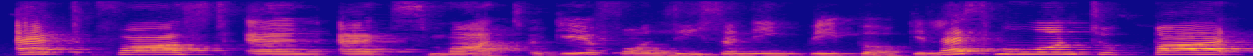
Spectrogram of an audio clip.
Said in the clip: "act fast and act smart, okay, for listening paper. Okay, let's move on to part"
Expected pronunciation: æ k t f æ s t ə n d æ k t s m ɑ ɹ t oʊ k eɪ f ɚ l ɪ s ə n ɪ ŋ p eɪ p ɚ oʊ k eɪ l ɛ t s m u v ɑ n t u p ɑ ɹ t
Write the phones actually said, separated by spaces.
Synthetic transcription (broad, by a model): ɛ k t f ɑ s t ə n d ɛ k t s m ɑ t oʊ k eɪ f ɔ l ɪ s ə n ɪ ŋ p eɪ p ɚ oʊ k eɪ l ɛ t s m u ɑ n t u p ɑ t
